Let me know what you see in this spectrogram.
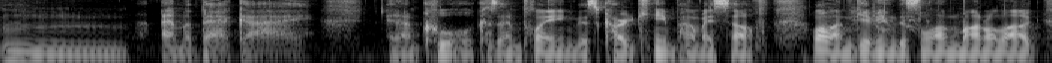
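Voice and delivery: hushed, cartoonish bad-guy voice with drawn-out "I'm". Describing a movie villain's monologue, mimicking him in a villain voice. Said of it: "I love your villain voice".

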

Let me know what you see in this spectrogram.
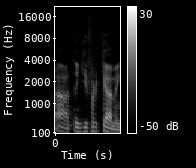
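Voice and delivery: put-on Italian accent. Friend acts out greeting people with cheek kisses, in a fake italian accent. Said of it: "You keep using like an Italian accent".

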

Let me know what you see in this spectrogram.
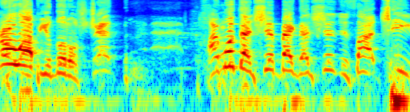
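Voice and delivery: high, loud, mock furious yell.

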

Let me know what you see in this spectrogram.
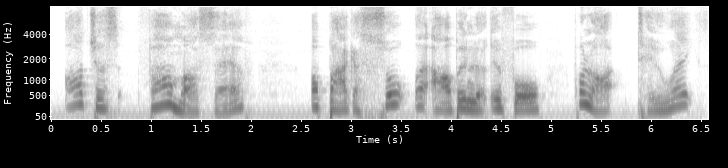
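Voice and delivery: fake English accent. Mocking a kind of english speaker, in a put-on english accent. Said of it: "the idiot English English accent where, like, you know, they just don't know what they're talking about, like this".

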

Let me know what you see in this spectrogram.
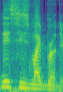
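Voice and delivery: put-on Russian accent. Riffing on how fun Russian accents are, speaker introduces a brother: Russian accent. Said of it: "Russian accents are so underrated fun".

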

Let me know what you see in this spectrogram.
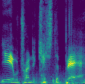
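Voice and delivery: rough, heavy thug or trapper character voice. Voicing one of two dirty-looking guys jumping out at the party: voicing a dirty-looking heavy-set thug. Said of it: "these two kinda heavy-set, dirty-looking guys jump out".

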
